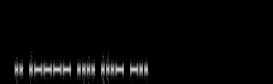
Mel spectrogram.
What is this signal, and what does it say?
Morse code, heard as a keyed tone, about 53 wpm, 700 Hz. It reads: I1HVD
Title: Five Challenging Letter-Number Combinations 50wpm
